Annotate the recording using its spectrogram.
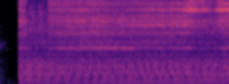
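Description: Bench grinder running, its wheel grinding down the edge of a small circuit board to make it narrower. The sound cuts in abruptly just after the start and holds steady.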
